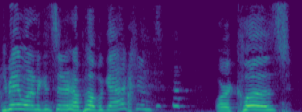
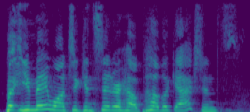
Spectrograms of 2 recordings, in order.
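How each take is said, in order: First: Reading while high; stoner. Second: Stumbling stoned read; reading while high; stoner. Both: Real, not acted. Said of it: "I'm really high right now".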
